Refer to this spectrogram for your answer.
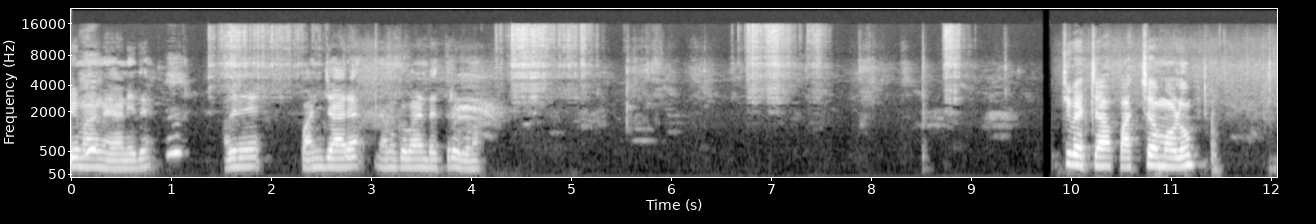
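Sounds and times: sugar granules rattling: 1.4s - 2.6s, 4.1s - 5.4s, 6.5s - 8.0s, 8.6s - 9.4s.

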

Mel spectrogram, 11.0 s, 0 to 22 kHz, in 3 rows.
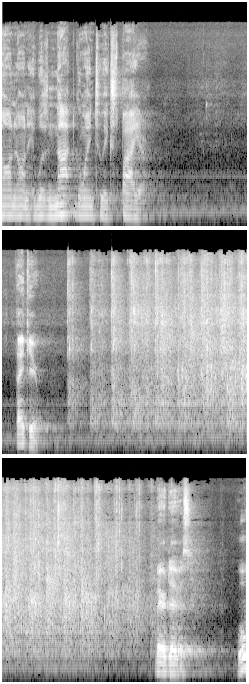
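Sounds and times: audience applauding: 4.7s - 10.0s.

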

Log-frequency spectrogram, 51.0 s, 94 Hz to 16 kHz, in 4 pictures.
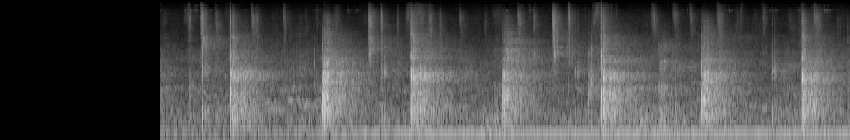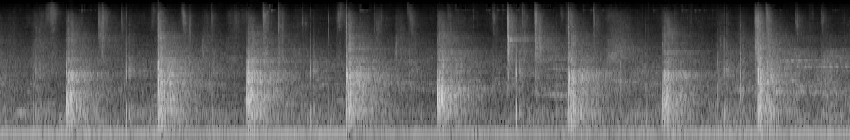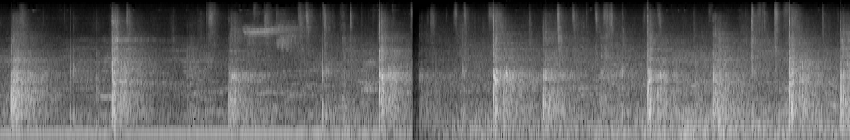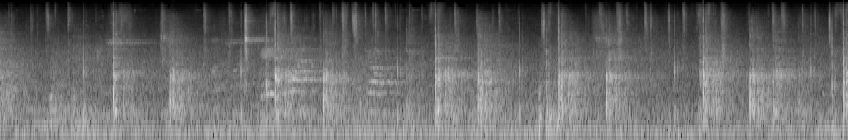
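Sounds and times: tennis ball hit by rackets: 2.8s - 50.9s.

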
